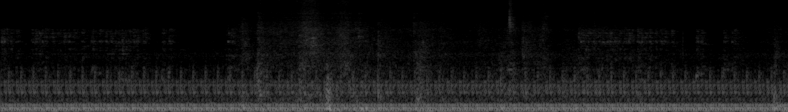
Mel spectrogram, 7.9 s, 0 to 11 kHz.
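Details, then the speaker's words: WaterFirst Dr.Water Y countertop 5-stage reverse osmosis purifier, new, first-time setup, filtering with bubbles before automatic flush: even low droning hum with regular fine pulse, no knocking or grinding; normal running. "It says it's working. Right there. Sure, sounds like it's working."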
